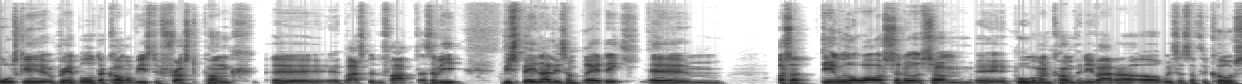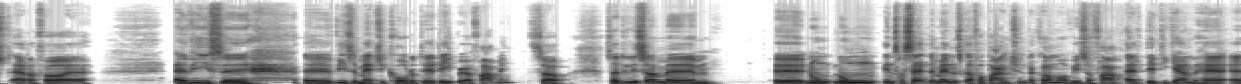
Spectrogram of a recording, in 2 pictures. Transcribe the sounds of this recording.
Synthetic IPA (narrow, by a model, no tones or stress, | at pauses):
pʰo̝̰ːlsɡ̥əʁeb̥l̩d̥ɑ̈kʰɒ̽m̰ɐɒʋiːsd̥əfʁɒsd̥pʰɒ̽ŋɡ̥ | øb̥ʁad̥sb̥e̝l̰ð̞̩ˠfʁam̰ælsɒʋi | ʋisb̥enɐlisɒ̽mb̥ʁɛd̥e̝ɡ̥øm | ɒ̽sɒ̽d̥eɐ̰uð̞ˠɒʊ̰ɐɒ̽ssɒ̽nɔ̽ːð̞̩ˠsɒ̽mø̰pʰo̝ɡ̥əmɒnkʰɒ̽mpʰæniʋɑ̈d̥ɐɒ̽wisɐd̥sɒfð̥əkʰosd̥æɐɾ̥ɑ̈fɒ̽æ | æʋiːsə | øʋiːs̬əmæ̥ɕikʰːɒːɾ̥ɐd̥e̝æd̥e̝̰ːb̥ø̰ɐ̰fʁam̰eɡ̥̚ | sɒ̽sɒ̽d̥e̝lisɒ̽mø | øno̝ːn̩ːo̝ːn̩e̝nd̥ʁɐsæn̰d̥əmenəsɡ̥ɐfɒb̥ʁɑ̈ŋɕn̩d̥ɑ̈kʰɒ̽m̰ɐɒ̽ʋḭːsɐfʁam̰æl̰d̥ːe̝d̥iɡ̥æɐnəʋe̝lɦææ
